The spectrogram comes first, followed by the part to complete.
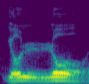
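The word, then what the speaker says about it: YOLO: 2 영어 문장의 이 첫번째 이니셜 알파벳 이니셜을 에 따서 욜로 라고 이렇게 발음을 한다는 거예요 우리 이 한국사의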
